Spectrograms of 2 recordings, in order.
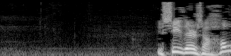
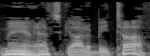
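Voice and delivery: softer, lower, sympathetic sigh of a line; quiet sympathy; 5 semitones lower, 7 dB quieter than usual. Retold or imitated. Believer quietly pitying someone's hardship, soft and low. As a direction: murmur it as if feeling for them. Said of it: "that you think".

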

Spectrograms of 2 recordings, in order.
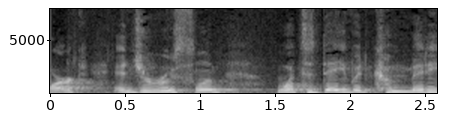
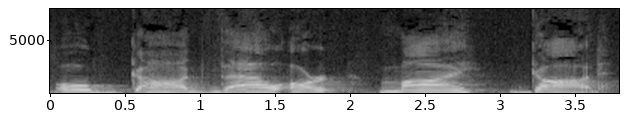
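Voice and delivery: slow, drawn-out, fervent plea; an earnest cry to God, stretched out; 6 semitones higher, much slower than usual. Retold or imitated. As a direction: plead each word slowly from the soul. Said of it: "He's crying out from the depths of his soul".

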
